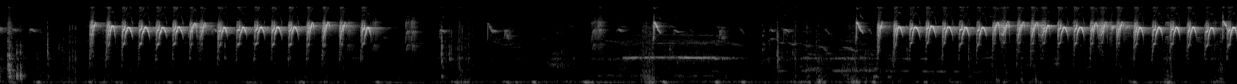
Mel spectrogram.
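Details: Brown-throated sunbird recorded as a training song for captive birds, giving long fast runs of high sharp buzzy notes, about three per second, separated by a quieter pause with faint chirps and a brief low whistle.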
